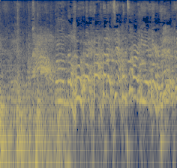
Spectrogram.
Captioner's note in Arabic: يضحك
